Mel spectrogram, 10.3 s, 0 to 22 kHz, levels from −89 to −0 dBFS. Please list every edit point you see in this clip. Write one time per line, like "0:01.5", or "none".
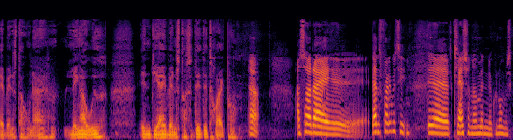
none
